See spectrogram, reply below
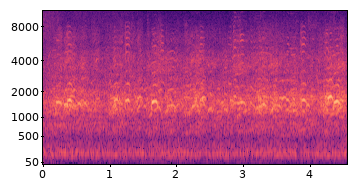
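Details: Resting snow geese on their final days in a Savannah, New York corn field, March 2020, among resident Canada geese; a continuous chorus of yelping honks, a few individual calls standing out clearly.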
